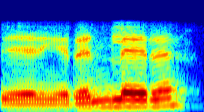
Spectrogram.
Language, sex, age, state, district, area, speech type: Tamil, male, 18-30, Tamil Nadu, Namakkal, rural, conversation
